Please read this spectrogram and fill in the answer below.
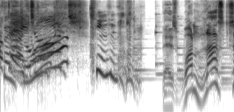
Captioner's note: laughs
